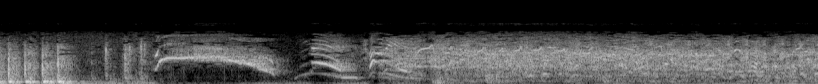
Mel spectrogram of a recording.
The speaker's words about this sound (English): Well, here's Tessie Tinfoil's house. I hope she's home. Go ahead and knock.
